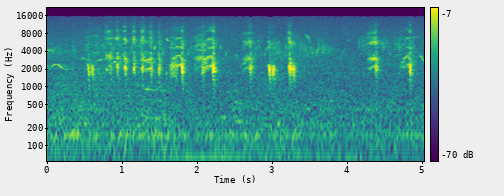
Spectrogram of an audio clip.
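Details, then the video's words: Magpies fighting around their nest at the bottom of a garden, giving harsh, rattling chatter in quick bursts with several calls overlapping, over a low background rumble. "MAGPIE NEST FIGHT"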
